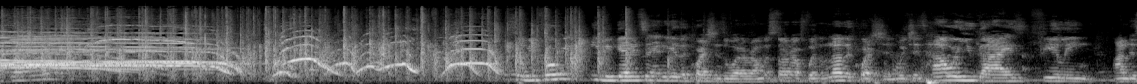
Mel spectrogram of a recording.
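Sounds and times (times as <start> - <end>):
round of applause for Carlos and Miguel: 0.0 - 6.4
speech: 6.1 - 11.3.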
